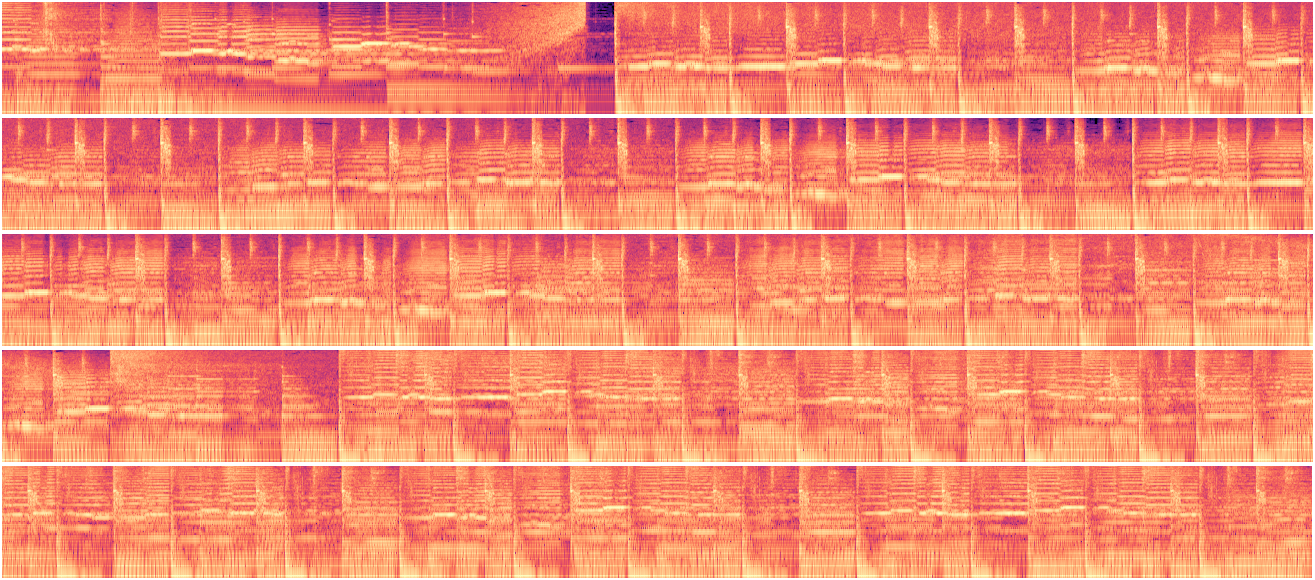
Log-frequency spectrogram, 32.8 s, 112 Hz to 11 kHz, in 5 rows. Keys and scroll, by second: 6.8 ctrl+z.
